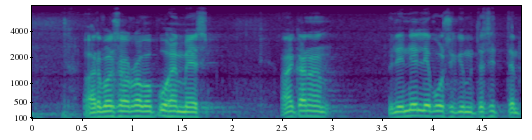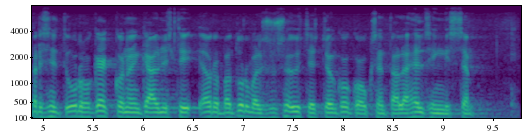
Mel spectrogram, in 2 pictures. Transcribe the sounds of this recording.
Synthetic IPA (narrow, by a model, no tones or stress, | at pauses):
ʔɑ̰rʋoisɑrouʋɑpuhemːies | ʔɑ̰ikɑnɑn | ylineljæʋuosikymːent̪æsit̪ːempresident̪ːˑiurhokekːoneŋkæynist̪ieuroːpɑnt̪urʋɑlːˑisuːsjɑyht̪eist̪yøŋkokouksent̪æːlːæhelsiŋːisːæ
